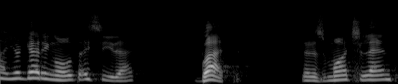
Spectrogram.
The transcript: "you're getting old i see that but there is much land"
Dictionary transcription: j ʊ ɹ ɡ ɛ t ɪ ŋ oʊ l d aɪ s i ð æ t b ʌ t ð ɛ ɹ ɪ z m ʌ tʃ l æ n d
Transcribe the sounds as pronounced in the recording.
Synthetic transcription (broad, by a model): j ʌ ɹ ɡ ɛ t ɪ ŋ oʊ l d aɪ s i ð æ t b ʌ t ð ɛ ɹ ɪ z m ʌ tʃ l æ n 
